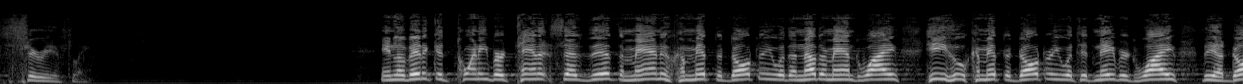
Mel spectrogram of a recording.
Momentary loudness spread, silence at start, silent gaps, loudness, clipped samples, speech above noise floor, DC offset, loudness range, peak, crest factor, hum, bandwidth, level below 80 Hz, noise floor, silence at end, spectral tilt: 10 LU; 0.1 s; none; -21 LUFS; under 0.1%; 48 dB; under 0.1%; 5 LU; -4 dBFS; 18 dB; none; 11.5 kHz; -66 dBFS; -69 dBFS; 0 s; -5 dB/octave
